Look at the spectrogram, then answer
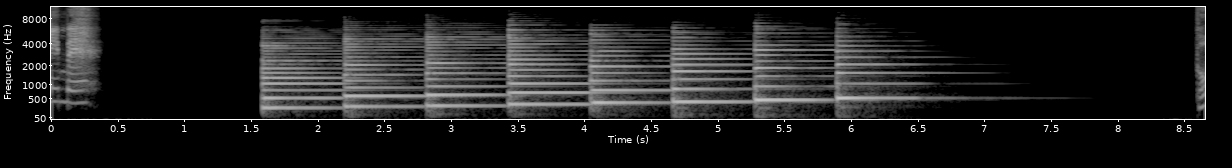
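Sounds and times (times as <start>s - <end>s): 
do re mi fa sol la ti do musical scale: 1.6s - 7.1s.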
